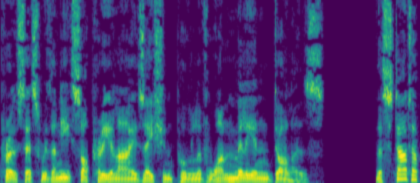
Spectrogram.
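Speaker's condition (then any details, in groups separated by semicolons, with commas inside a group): No condition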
